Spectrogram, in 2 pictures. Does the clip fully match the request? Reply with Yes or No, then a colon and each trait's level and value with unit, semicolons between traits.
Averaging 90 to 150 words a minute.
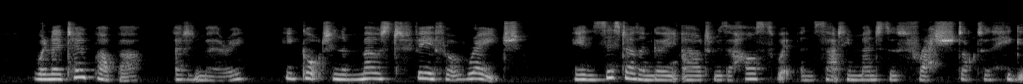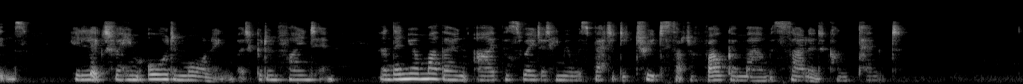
No: average, 175 wpm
